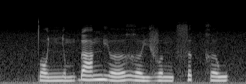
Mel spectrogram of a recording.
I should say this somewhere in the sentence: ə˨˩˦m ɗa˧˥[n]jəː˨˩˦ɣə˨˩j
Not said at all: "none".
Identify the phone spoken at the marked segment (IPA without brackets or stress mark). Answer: ŋ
